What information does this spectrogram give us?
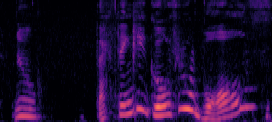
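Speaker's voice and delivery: voice breaking, very high. Streamer reacts while playing a game, voice cracking. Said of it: "Apologize for the voice crack".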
